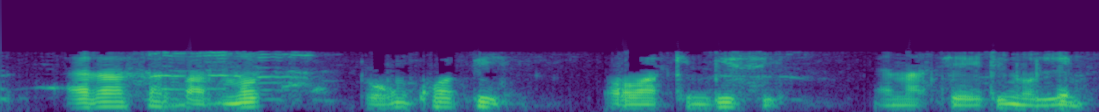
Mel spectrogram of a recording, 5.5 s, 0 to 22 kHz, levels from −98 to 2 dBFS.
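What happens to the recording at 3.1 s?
From 3.08 to 3.13 s the speech turns briefly into a held, slightly buzzy, breathy tone, then snaps back to normal almost immediately. This is lost iLBC frames: the gap fits a single missing 30 ms frame, and the decoder covered it by repeating the last pitch cycle blended with noise. Because each iLBC frame is decoded independently, recovery is instant.

Around that moment the whole clip also carries the iLBC codec's plainly audible rough, synthetic texture, with nothing above 4 kHz surviving the narrowband coding.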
